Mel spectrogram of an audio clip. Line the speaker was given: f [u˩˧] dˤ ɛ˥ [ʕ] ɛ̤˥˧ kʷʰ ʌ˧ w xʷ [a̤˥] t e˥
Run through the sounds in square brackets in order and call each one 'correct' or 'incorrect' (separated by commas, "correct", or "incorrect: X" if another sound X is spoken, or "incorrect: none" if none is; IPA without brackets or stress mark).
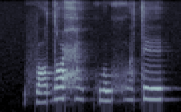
correct, incorrect: ħ, correct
